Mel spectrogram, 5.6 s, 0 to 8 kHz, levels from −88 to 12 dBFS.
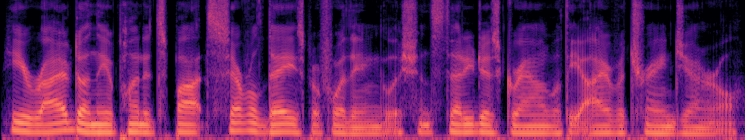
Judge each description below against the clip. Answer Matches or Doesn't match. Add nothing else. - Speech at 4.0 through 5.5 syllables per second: Doesn't match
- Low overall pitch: Matches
